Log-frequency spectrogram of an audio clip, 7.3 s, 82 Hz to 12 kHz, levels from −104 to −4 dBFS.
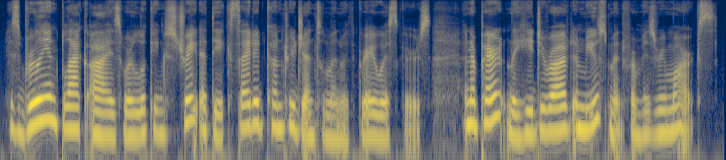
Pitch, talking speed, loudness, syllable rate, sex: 210 Hz, 190 wpm, -20 LUFS, 6.1 syllables/s, female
